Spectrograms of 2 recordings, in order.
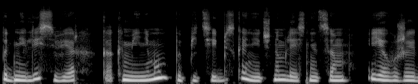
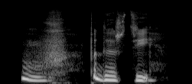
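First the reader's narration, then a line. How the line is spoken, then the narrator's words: Breathless groan. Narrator (Russian): простонала, пытаясь отдышаться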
